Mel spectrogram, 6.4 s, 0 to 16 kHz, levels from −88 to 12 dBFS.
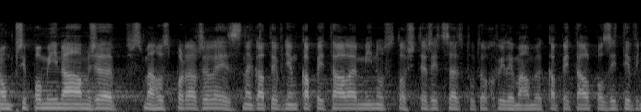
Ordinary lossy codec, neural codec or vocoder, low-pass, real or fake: AAC, 64 kbps; none; 7.2 kHz; real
